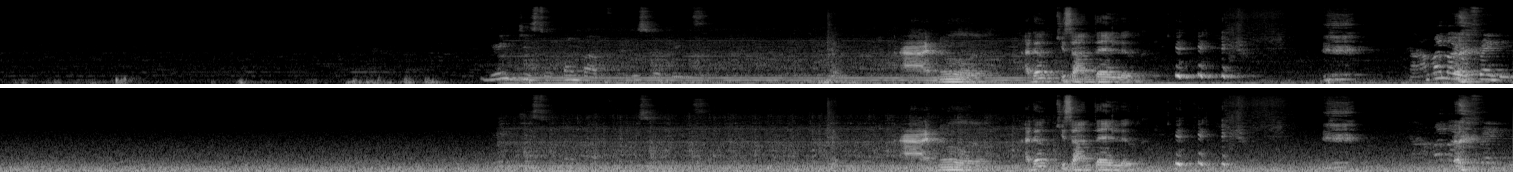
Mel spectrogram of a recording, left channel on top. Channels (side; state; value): right; noise; rumble, 2 dB below the sound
